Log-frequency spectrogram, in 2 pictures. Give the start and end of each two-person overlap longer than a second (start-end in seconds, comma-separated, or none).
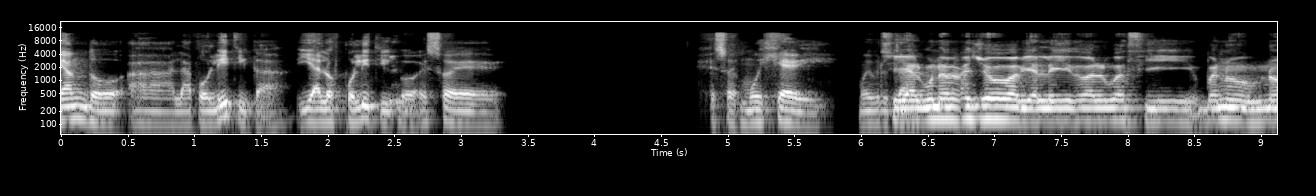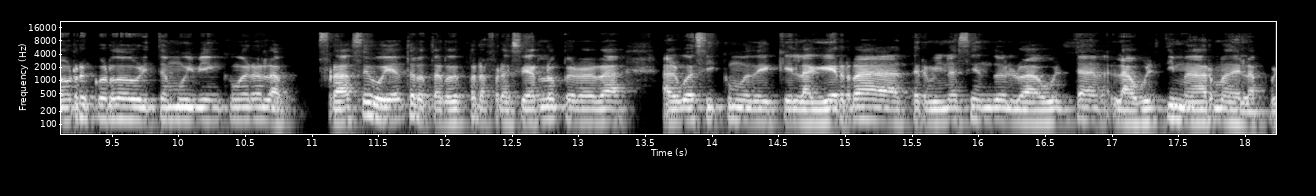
none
